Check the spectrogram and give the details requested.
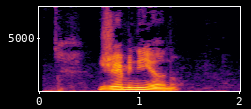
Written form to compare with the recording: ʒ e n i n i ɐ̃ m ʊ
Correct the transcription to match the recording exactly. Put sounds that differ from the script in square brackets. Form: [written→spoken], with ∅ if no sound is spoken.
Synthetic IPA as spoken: ʒ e [n→m] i n i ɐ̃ [m→n] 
